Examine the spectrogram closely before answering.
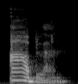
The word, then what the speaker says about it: hablan: Hablan, hablan. So this word has 2 syllables. The syllable before last is actually the first syllable. So hablan, hablan.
